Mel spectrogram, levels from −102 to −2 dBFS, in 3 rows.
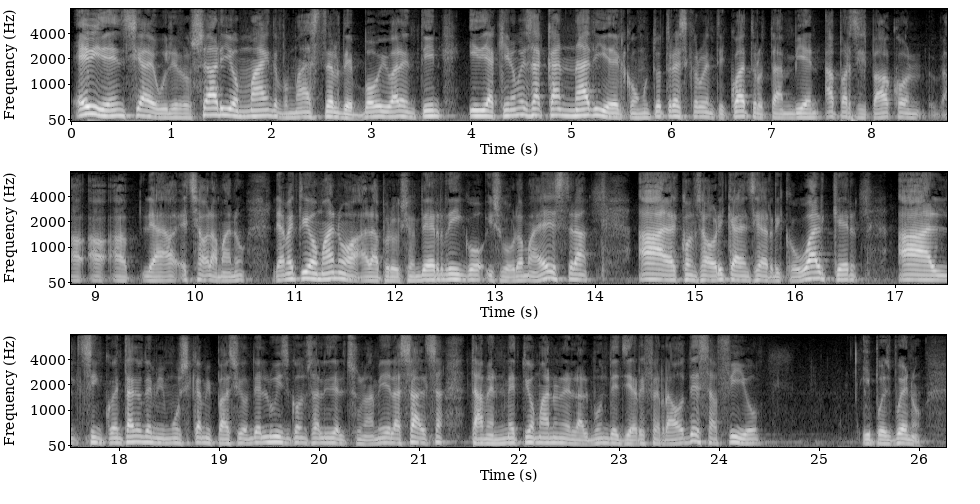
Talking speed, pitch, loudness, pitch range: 185 wpm, 125 Hz, -24 LUFS, 115-140 Hz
